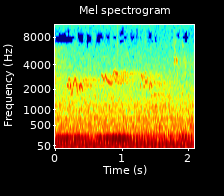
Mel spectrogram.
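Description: A few faint, short bird chirps that slide up and down in pitch, over a steady low hum.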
